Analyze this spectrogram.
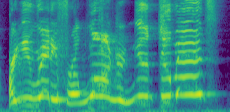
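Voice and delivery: high, gushing hype-man read; mock excited. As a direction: oversell it like a thrilled ad salesman. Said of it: "Man, he's so excited for that".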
